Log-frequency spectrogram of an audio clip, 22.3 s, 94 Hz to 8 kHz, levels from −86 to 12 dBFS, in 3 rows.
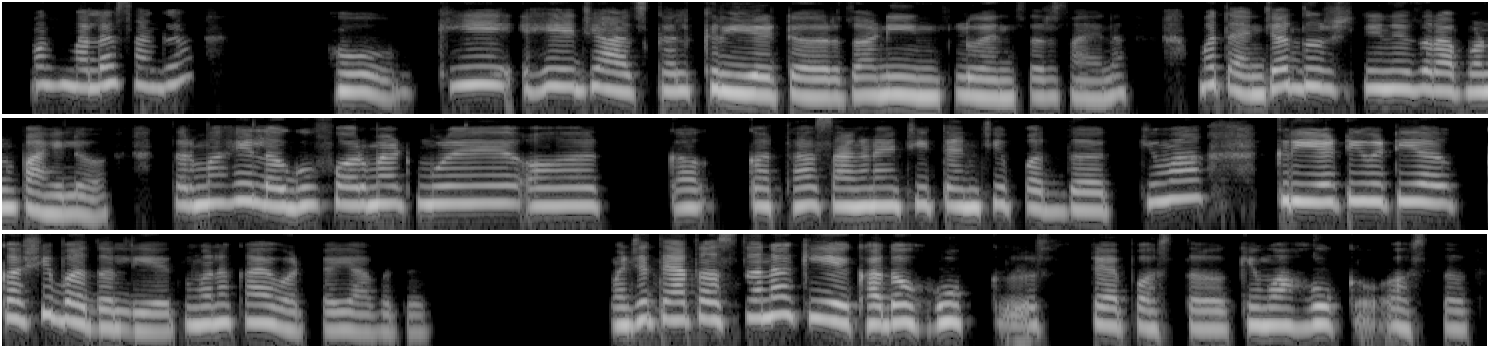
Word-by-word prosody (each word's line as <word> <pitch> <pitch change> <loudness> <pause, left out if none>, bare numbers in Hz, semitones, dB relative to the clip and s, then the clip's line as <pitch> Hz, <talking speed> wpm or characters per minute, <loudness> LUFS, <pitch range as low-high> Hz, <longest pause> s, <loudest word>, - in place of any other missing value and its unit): मग 305 -1 -4
मला 280 +3 +1
सांगा 300 -1 -5 0.8
हो, 230 -5 0 0.2
की 300 0 +1
हे 280 +4 0
जे 280 - -2
आजकाल 235 -1 -1
क्रिएटर्स 205 -6 +3
आणि 205 0 +3
इन्फ्लुएन्सर्स 190 -1 -1
आहे 180 -2 -5
ना, 195 - -4 0.4
मग 305 - +2
त्यांच्या 230 +2 +1
दृष्टीने 260 -1 +1
जर 255 0 0
आपण 230 0 +2
पाहिलं 185 -5 0 0.3
तर 255 -1 -1
मग 270 +2 +4
हे 295 -1 +2
लघु 245 0 +3
फॉर्मॅटमुळे 270 +1 +1
अ, 250 -1 -1 0.4
क 230 0 -2 0.3
कथा 245 +1 -1
सांगण्याची 245 +1 +2
त्यांची 245 +1 +2
पद्धत 210 -2 -2 0.2
किंवा 320 +4 0 0.4
क्रिएटिव्हिटी 295 0 +4
अ, 280 -1 +3 0.2
कशी 285 +2 +1
बदलली 200 - 0
आहे? 170 - -2
तुम्हाला 230 +2 +2
काय 240 -1 +2
वाटतं 185 -3 -5
याबद्दल? 165 -2 -7 0.9
म्हणजे 220 +4 +2
त्यात 265 0 +3
असतं 285 +2 +1
ना 325 +1 +5
की 295 - 0
एखादं 230 +1 +4
हूक 245 +3 0 0.2
स्टेप 210 -2 -5
असतं 190 0 -4
किंवा 220 -1 +3
हूक 225 +4 0 0.2
असतं. 190 0 -8
240 Hz, 140 wpm, -23 LUFS, 210-270 Hz, 0.9 s, ना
